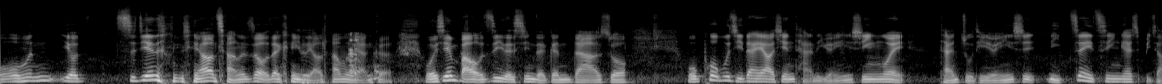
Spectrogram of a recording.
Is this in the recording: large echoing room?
no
